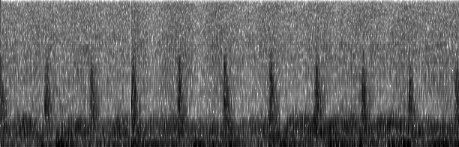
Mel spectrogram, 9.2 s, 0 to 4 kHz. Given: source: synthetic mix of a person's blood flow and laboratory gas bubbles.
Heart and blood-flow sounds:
Doppler ultrasound of blood flow; subclavian vein
9.06-9.14 s: bubbles
From the record:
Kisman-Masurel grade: 211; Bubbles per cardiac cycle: several, 3 to 8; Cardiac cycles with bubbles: 1 to 10%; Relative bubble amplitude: barely perceptible (0.100 to 0.250); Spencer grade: 1 (occasional bubble signal discernible with the cardiac motion signal, with majority of cardiac periods free of bubbles); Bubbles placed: anywhere in the cardiac cycle

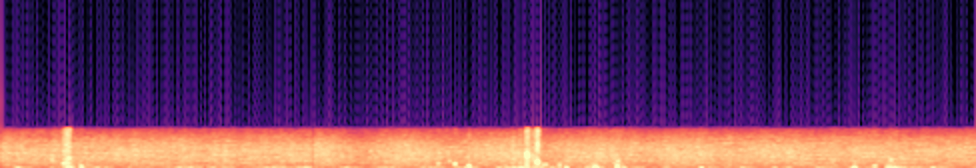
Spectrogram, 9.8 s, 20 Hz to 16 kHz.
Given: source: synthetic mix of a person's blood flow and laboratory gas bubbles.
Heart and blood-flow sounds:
Doppler ultrasound of blood flow; precordium
0.49-0.97 s: bubbles
4.35-4.41 s: bubbles
4.45-4.58 s: bubbles
4.64-4.74 s: bubbles
5.15-5.71 s: bubbles
5.83-6.00 s: bubbles
6.10-6.28 s: bubbles
8.50-8.60 s: bubbles
8.71-8.79 s: bubbles
8.83-9.08 s: bubbles
From the record:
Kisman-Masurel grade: 223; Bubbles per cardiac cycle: several, 3 to 8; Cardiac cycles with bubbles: 10 to 50%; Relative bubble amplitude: loud (0.450 to 0.775); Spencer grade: 2 (many but less than half of the cardiac periods contain bubble signals, singularly or in groups); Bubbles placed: anywhere in the cardiac cycle

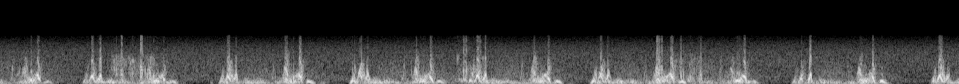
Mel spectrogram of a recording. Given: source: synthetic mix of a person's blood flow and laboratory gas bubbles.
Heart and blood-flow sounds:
Doppler ultrasound of blood flow; precordium
1.10-1.58 s: bubbles
4.53-4.89 s: bubbles
6.53-7.05 s: bubbles
From the record:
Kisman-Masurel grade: 223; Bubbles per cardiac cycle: several, 3 to 8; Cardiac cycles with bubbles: 10 to 50%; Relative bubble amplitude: loud (0.450 to 0.775); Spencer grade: 2 (many but less than half of the cardiac periods contain bubble signals, singularly or in groups); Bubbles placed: anywhere in the cardiac cycle

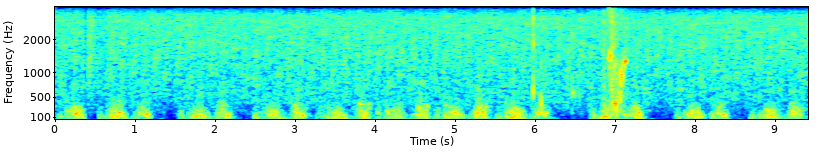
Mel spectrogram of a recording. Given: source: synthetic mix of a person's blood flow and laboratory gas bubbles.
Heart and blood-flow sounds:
Doppler ultrasound of blood flow; precordium
5.93-6.12 s: bubbles
6.43-6.52 s: bubbles
6.81-7.17 s: bubbles
From the record:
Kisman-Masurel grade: 213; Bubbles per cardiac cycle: several, 3 to 8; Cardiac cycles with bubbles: 1 to 10%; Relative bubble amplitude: loud (0.450 to 0.775); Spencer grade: 1 (occasional bubble signal discernible with the cardiac motion signal, with majority of cardiac periods free of bubbles); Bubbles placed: anywhere in the cardiac cycle

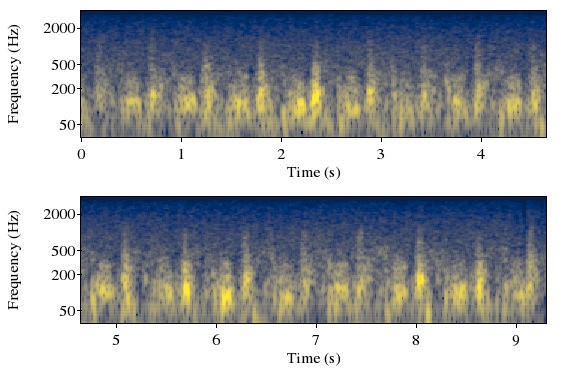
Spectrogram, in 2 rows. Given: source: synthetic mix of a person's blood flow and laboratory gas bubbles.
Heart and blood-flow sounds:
Doppler ultrasound of blood flow; precordium
no bubbles
From the record:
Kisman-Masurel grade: 000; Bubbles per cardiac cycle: 0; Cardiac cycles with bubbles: 0%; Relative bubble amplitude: no bubbles discernible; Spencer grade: 0 (complete lack of bubble signals)

